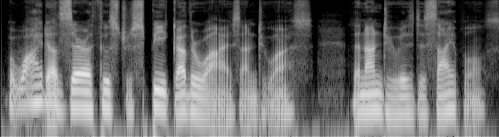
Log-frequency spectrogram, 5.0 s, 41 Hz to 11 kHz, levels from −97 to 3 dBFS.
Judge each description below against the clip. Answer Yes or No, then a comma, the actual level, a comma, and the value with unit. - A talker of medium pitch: No, low, 120 Hz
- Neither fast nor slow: Yes, average, 145 wpm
